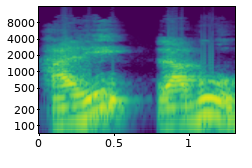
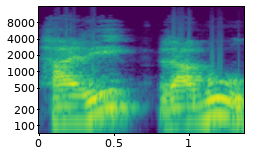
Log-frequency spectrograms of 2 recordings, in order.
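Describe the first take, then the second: The two takes are said the same way.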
